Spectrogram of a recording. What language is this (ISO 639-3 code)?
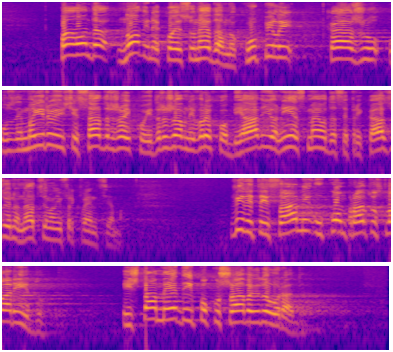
srp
